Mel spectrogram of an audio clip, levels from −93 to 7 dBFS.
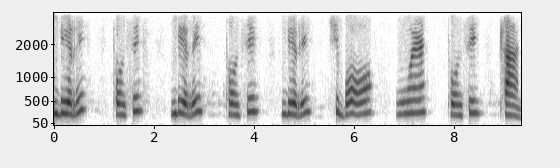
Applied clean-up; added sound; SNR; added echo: none; none; none; none.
